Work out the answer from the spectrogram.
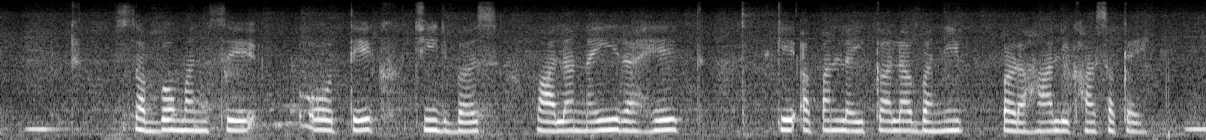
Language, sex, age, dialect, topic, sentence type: Chhattisgarhi, female, 60-100, Central, banking, statement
